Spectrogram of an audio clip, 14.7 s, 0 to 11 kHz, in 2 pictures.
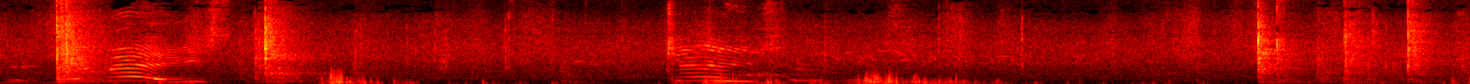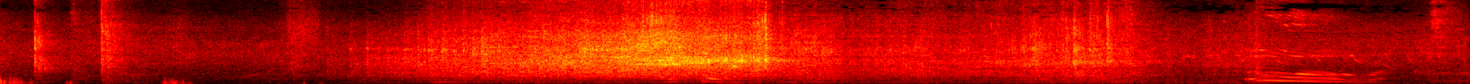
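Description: Die-cast toy cars running down a metal multi-lane race track, heard as one noisy rolling swell that builds and fades about 9 to 12 seconds in, with a few short clicks of cars being handled on the track before it. A child's voice makes sing-song sounds at the start and again near the end.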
